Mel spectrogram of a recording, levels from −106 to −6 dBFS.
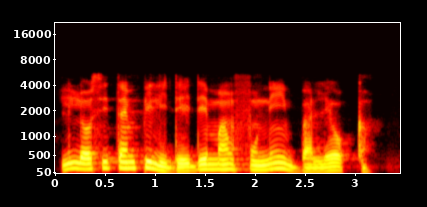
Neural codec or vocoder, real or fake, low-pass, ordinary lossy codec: autoencoder, 48 kHz, 128 numbers a frame, DAC-VAE, trained on Japanese speech; fake; 5.4 kHz; none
